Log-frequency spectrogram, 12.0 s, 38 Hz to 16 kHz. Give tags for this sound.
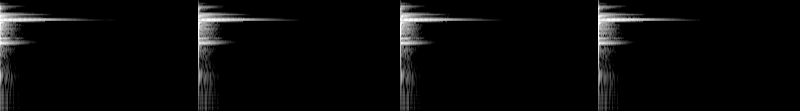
labor; anvil; impact; metallic; 4bar; work; smithy; crafts; blacksmith; 80bpm; metalwork; forging; lokomo; iron; steel; metal-on-metal; tools

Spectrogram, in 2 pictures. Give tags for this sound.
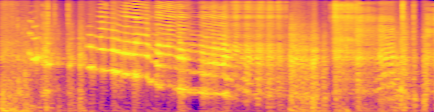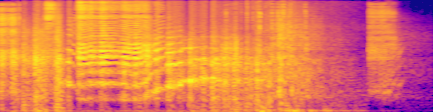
old-door-drum-loop; beat

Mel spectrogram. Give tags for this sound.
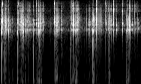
ball; toy

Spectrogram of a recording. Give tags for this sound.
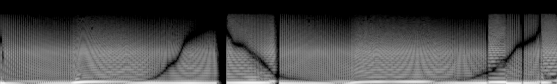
172; Neurofunk; Bass; Synth; Sample; G

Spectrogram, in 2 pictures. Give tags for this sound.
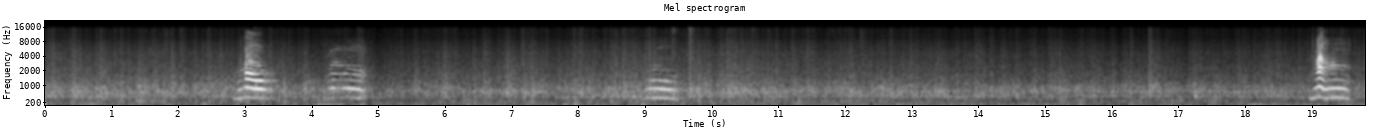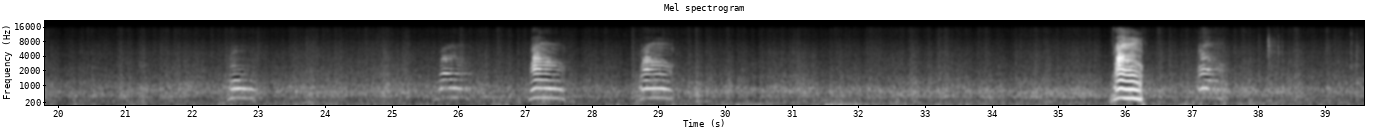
animal; cat; feline; meow; noise; rain

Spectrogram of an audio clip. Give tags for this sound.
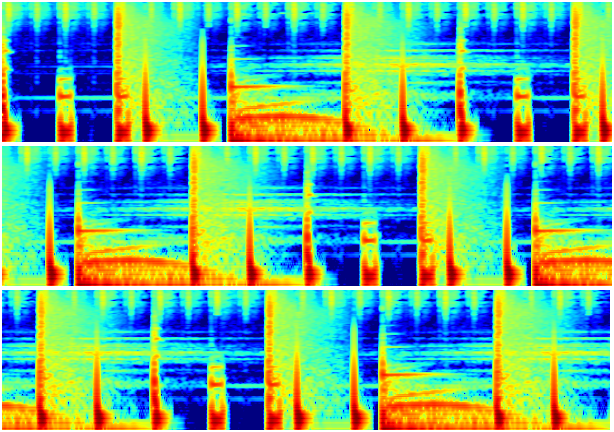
Drum; Electronic; Beats; Tekno; Native-Instruments

